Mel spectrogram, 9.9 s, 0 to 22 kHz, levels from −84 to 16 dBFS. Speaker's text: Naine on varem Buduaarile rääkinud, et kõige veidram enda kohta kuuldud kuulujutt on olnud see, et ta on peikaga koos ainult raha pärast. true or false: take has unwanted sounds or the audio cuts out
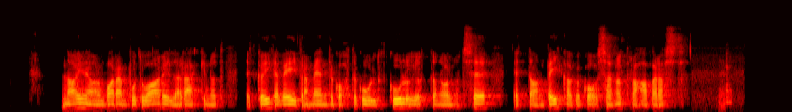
true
